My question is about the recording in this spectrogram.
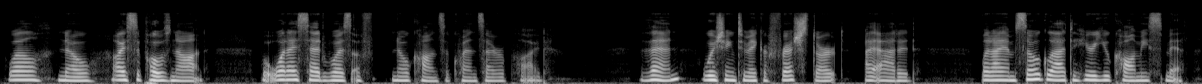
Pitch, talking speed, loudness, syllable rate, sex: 185 Hz, 175 wpm, -17 LUFS, 4.7 syllables/s, female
